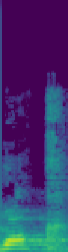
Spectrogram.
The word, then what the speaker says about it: walk: And then walk as well, W-A-L-K, even though it is not pronounced like that.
